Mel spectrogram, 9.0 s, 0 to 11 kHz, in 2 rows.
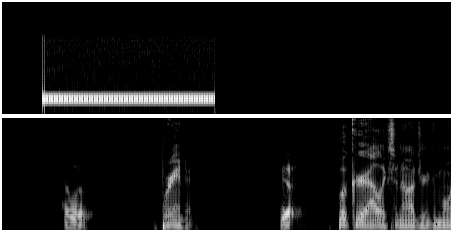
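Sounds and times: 
telephone dial tone while placing a call: 0.4s - 2.2s
speech: 5.1s - 5.4s, 6.1s - 6.5s, 7.3s - 8.9s.

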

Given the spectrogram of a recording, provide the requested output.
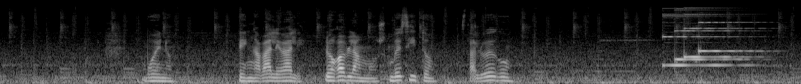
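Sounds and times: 
speech: 1.4s - 5.3s
phone notification chime for a new social media like: 6.6s - 7.9s.

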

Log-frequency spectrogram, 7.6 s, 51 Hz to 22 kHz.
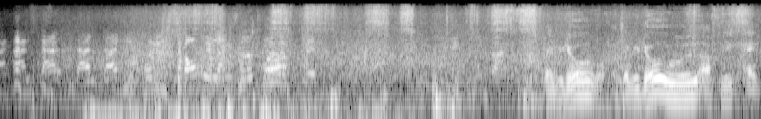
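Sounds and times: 
speech: 0.1s - 3.4s, 5.4s - 7.6s
blustery wind roaring across open water aboard a sailboat: 0.6s - 6.2s.

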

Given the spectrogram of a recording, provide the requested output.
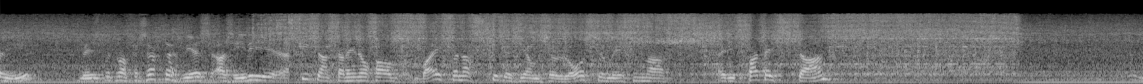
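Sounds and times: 
speech: 0.0s - 8.7s
sanding machine motor hum: 0.0s - 11.4s
wood being sanded flat on a sanding machine: 2.7s - 10.3s.

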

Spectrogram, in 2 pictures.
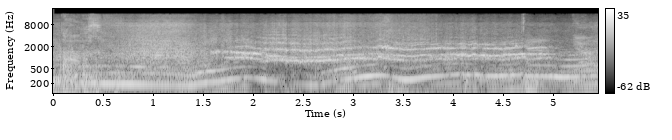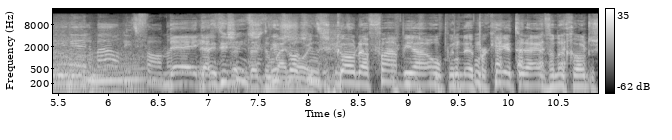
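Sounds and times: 
tires squealing: 0.0s - 6.6s
Audi R8 V10 sports car engine revving: 0.0s - 7.2s
laughter: 7.0s - 10.8s
speech: 7.1s - 10.8s.

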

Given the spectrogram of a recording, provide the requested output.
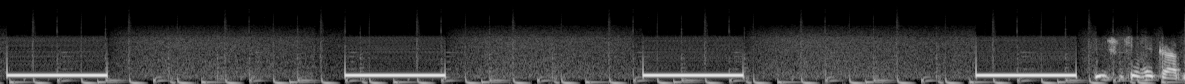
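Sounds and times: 
telephone ringback tone while a call is placed: 0.0s - 1.1s, 3.4s - 4.5s, 6.4s - 7.5s, 9.8s - 10.8s
low rhythmic rumble: 0.0s - 11.8s
hissy telephone line noise: 0.6s - 3.6s, 4.2s - 11.8s
speech: 11.6s - 11.8s.

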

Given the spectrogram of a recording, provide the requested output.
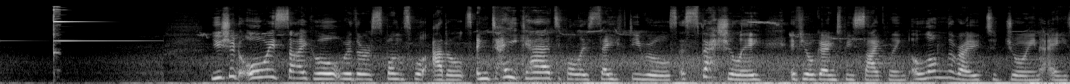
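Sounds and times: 
bicycle bell ding during a safety check on a cycle path: 0.0s - 1.7s
speech: 2.1s - 10.6s.

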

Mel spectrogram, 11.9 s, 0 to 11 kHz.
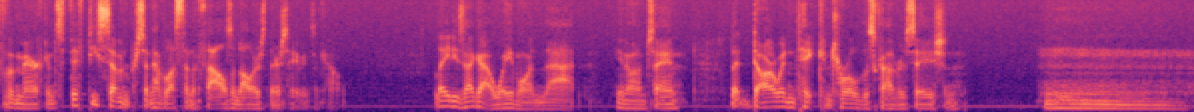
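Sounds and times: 
speech: 0.0s - 3.6s, 4.4s - 9.7s, 10.4s - 10.8s
man growling deeply: 10.4s - 11.9s.

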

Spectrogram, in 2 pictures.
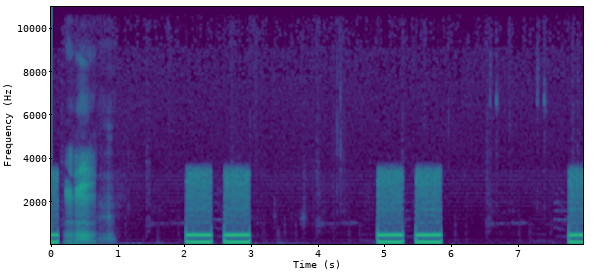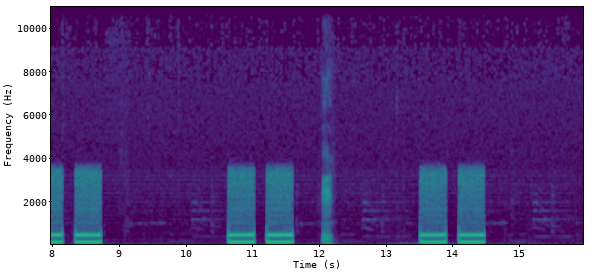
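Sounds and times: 
person speaking: 0.0s - 1.1s, 12.0s - 12.3s
double-burst telephone ringback tone: 2.0s - 3.0s, 4.9s - 5.9s, 7.8s - 8.8s, 10.7s - 11.6s, 13.5s - 14.5s.

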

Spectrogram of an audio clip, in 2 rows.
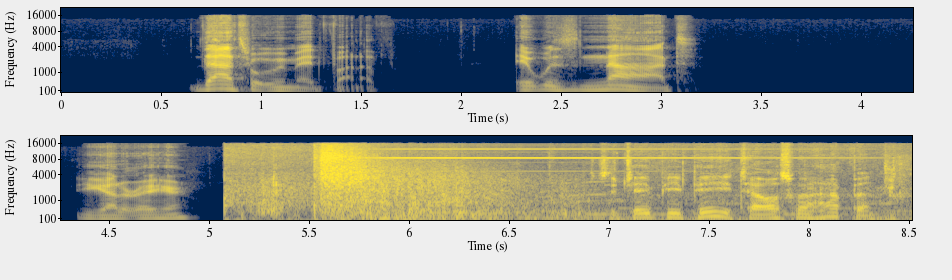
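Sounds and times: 
speech: 0.6s - 1.7s, 2.3s - 3.2s, 4.4s - 6.3s, 6.9s - 8.5s
firework crackle: 5.1s - 7.4s.

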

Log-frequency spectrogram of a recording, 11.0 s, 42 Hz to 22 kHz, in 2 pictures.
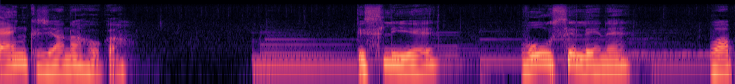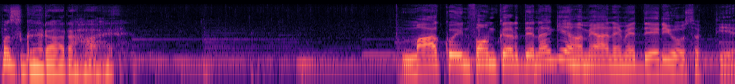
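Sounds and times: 
speech: 0.0s - 1.0s, 1.9s - 2.1s, 2.7s - 6.5s, 8.5s - 11.0s
heavy rain pouring down: 0.0s - 11.0s.

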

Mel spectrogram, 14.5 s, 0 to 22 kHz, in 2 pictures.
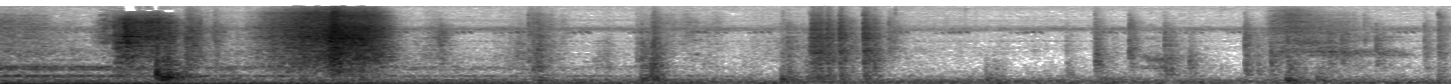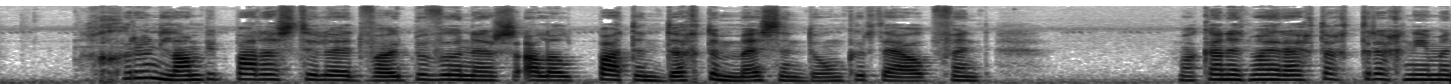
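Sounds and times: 
curtain being drawn: 0.0s - 3.4s
window blind closing: 0.0s - 3.4s
speech: 7.9s - 12.4s, 13.2s - 14.4s.

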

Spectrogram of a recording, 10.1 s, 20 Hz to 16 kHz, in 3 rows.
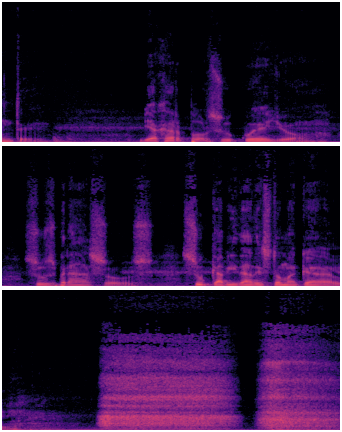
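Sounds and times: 
speech: 0.1s - 0.5s, 1.4s - 7.8s
slow deep breathing during guided relaxation: 0.5s - 1.6s, 3.1s - 3.6s, 4.7s - 5.7s, 6.8s - 10.1s.

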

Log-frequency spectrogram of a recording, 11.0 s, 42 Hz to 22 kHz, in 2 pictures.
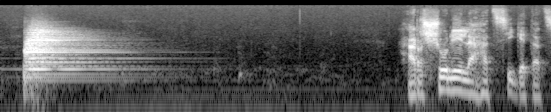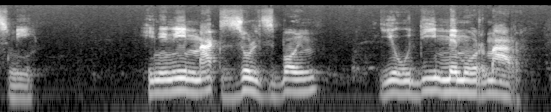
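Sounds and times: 
gong strike ringing: 0.0s - 2.2s
speech: 4.1s - 5.9s, 7.0s - 10.8s.

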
